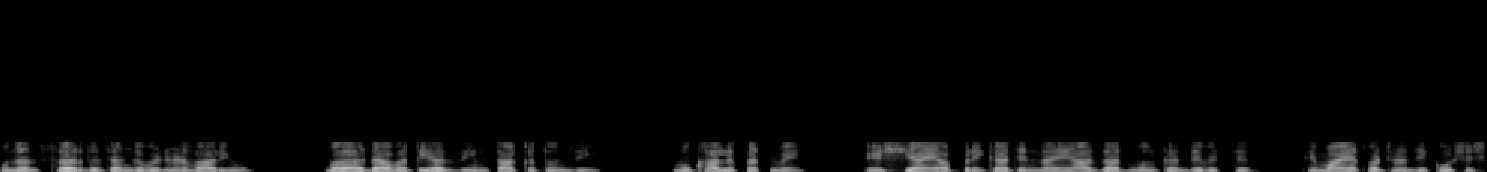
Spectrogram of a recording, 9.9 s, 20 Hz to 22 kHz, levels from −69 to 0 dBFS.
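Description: Speech passed through a Bluetooth CVSD headset codec for its whole length: nothing reaches above about 3.8 kHz, so a spectrogram shows a hard ceiling there, s sounds turn scratchy, loud bright peaks distort as the one-bit step lags, and granular hiss lies under the speech, which fits a 64 kbps CVSD link.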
